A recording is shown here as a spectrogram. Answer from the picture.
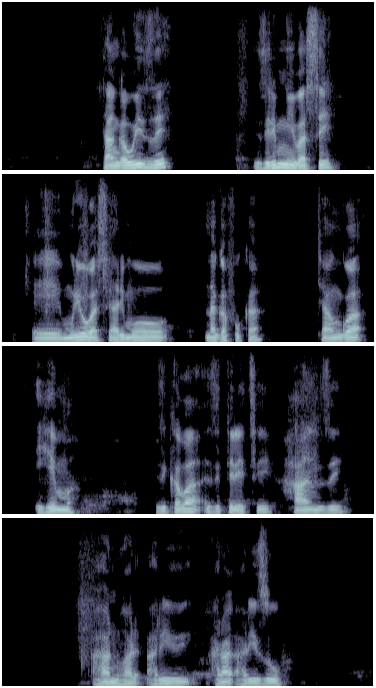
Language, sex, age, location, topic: Kinyarwanda, male, 18-24, Huye, agriculture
